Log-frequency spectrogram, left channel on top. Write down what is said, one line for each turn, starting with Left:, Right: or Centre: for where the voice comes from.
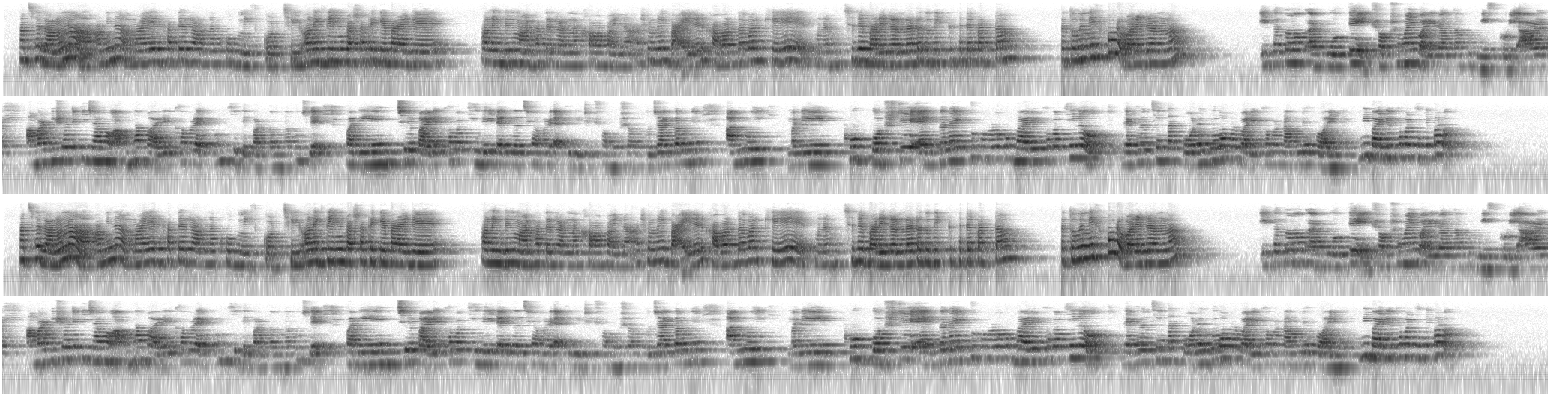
Right: আচ্ছা জানো না আমি না মায়ের হাতের রান্না খুব মিস করছি অনেকদিন বাসা থেকে বাইরে অনেকদিন মার হাতের রান্না খাওয়া হয় না আসলে এই বাইরের খাবার দাবার খেয়ে মনে হচ্ছে যে বাড়ির রান্নাটা যদি একটু খেতে পারতাম তা তুমি মিস করো বাড়ির রান্না
Left: এটা তো আর বলতে সবসময় বাড়ির রান্না খুব মিস করি আর আমার বিষয়টা কি জানো আমি না বাইরের খাবার একদম খেতে পারতাম না বুঝলে মানে হচ্ছে বাইরের খাবার খেলেই দেখা যাচ্ছে আমার অ্যাসিডিটির সমস্যা হতো যার কারণে আমি ওই মানে খুব কষ্টে একবেলা একটু কোনো রকম বাইরের খাবার খেলেও দেখা যাচ্ছে তার পরের বেলা আমার বাড়ির খাবার না হলে হয় না তুমি বাইরের খাবার খেতে পারো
